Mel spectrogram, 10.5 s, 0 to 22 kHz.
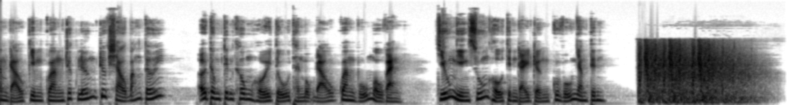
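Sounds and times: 
speech: 0.0s - 8.2s
loud explosions booming across the sky: 8.5s - 10.4s.

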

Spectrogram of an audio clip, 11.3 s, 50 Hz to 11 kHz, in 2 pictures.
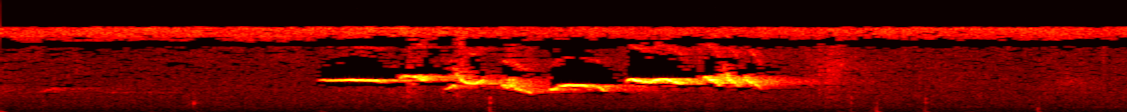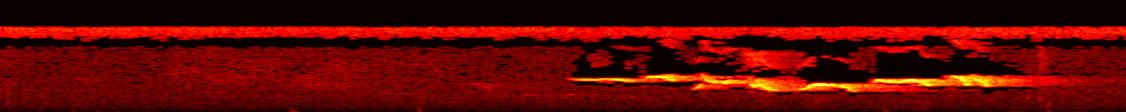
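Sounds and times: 
oriental magpie-robin Copsychus saularis musicus whistling: 1.6s - 4.0s, 8.5s - 10.9s.

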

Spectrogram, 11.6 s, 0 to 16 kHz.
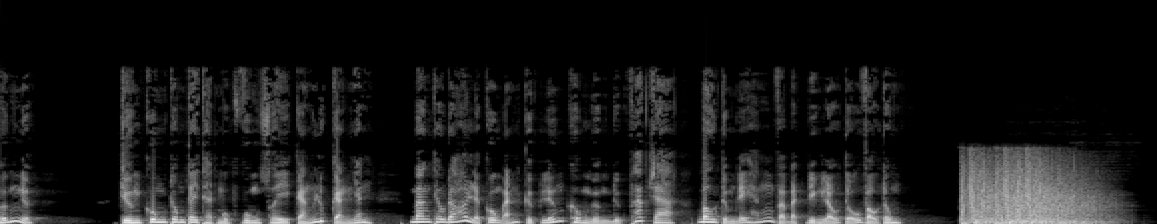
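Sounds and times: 
speech: 0.0s - 0.4s, 1.2s - 9.1s
series of huge explosions: 9.6s - 11.4s.

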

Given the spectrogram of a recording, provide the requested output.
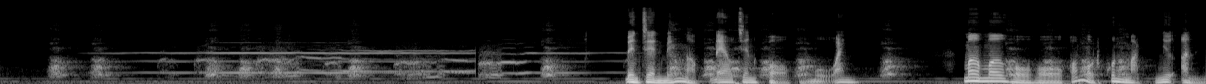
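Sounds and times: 
neighbour's dog barking outside: 0.5s - 1.2s, 2.0s - 3.8s, 5.4s - 5.7s, 6.6s - 8.2s, 8.8s - 9.2s, 10.0s - 11.4s
speech: 6.3s - 8.7s, 9.6s - 12.0s.

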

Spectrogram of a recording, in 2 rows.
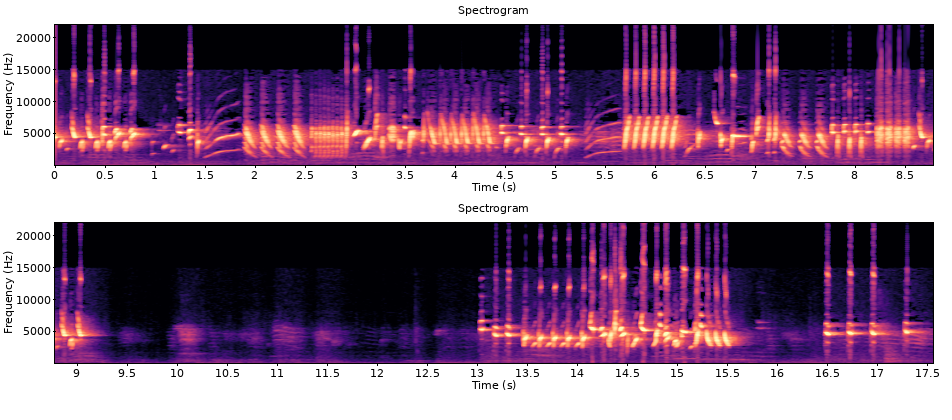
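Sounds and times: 
wild European goldfinch song: 0.0s - 9.2s, 13.0s - 17.5s.

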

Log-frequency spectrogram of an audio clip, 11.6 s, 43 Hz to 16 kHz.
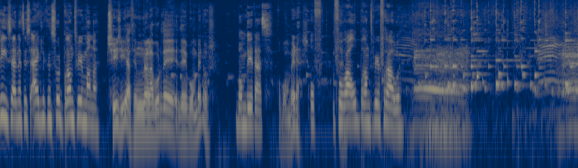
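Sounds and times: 
speech: 0.0s - 8.8s
sheep bleating on a farm: 7.7s - 9.6s, 10.6s - 11.5s.

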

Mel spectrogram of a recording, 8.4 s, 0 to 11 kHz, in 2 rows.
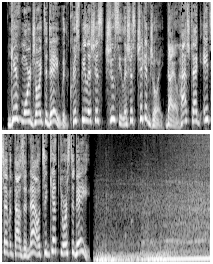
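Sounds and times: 
speech: 0.1s - 6.1s
diesel truck driving through city streets: 6.0s - 8.2s.

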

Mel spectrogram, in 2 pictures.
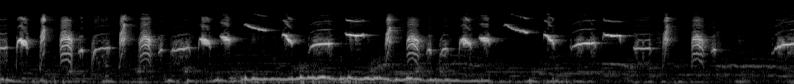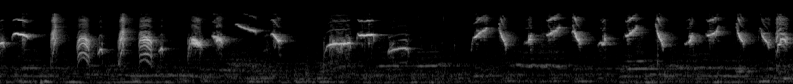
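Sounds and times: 
long-tailed shrike morning song medley of whistles and buzzy chatter: 0.0s - 15.8s.

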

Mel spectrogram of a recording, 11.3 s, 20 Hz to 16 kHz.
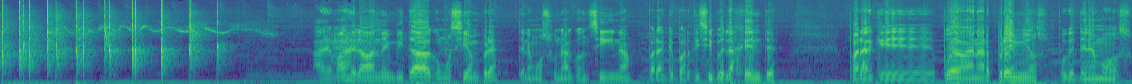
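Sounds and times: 
audience applause at a live band show: 0.0s - 2.3s
speech: 3.2s - 11.3s.

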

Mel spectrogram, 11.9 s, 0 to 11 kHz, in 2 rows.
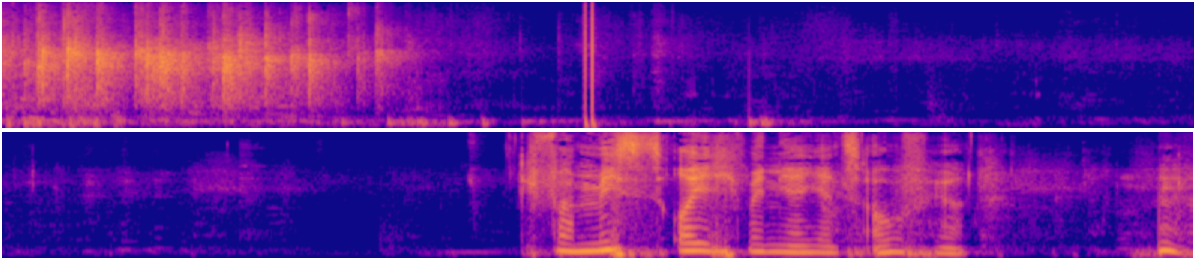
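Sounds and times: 
applause at a church worship evening: 0.0s - 2.3s
speech: 8.7s - 11.0s.

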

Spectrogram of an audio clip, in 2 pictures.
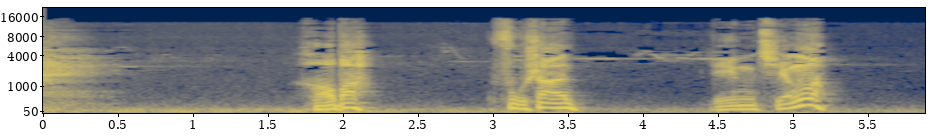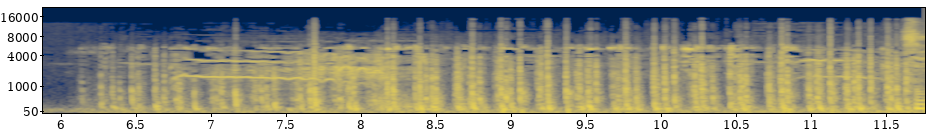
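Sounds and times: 
speech: 1.8s - 2.3s, 3.0s - 3.7s, 4.4s - 5.3s
horse hooves galloping away: 6.1s - 11.7s
horse neighing: 6.2s - 11.7s.

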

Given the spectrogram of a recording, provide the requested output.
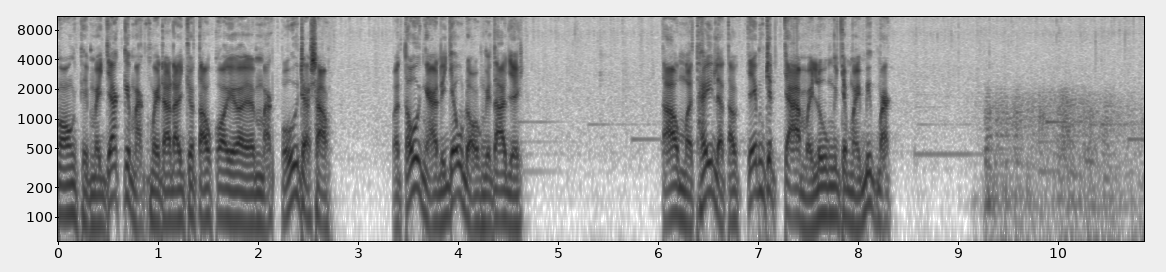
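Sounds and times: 
speech: 0.0s - 4.8s, 6.0s - 8.4s, 9.2s - 9.5s
heavy rain pouring: 0.0s - 10.8s
low roll of thunder: 9.2s - 10.8s.

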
